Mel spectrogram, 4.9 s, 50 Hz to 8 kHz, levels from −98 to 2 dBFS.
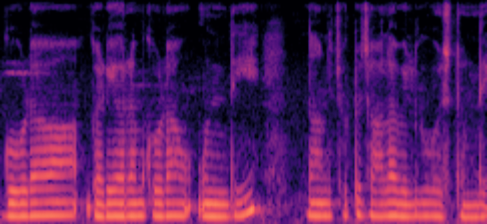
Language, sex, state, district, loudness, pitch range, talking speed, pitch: Telugu, female, Andhra Pradesh, Srikakulam, -30 LUFS, 165-170 Hz, 110 wpm, 170 Hz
